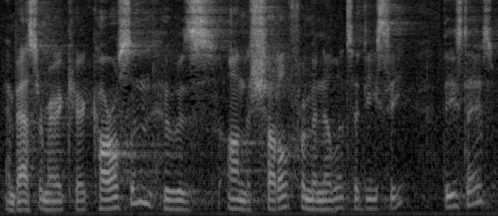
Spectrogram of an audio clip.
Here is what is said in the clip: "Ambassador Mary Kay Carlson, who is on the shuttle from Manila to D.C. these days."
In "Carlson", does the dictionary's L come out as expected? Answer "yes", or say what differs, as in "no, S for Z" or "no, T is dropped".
yes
